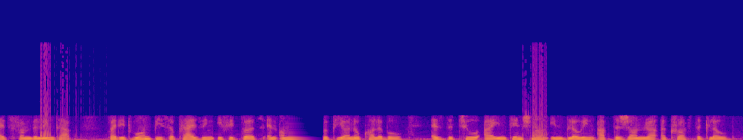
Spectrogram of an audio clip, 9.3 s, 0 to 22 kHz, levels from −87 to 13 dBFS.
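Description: A gritty burst of crackle tears across the audio from 0.51 to 1.33 s, and a shorter one from 6.54 to 6.84 s. This is processor overload crackle: the processor fell behind and missed dozens of deadlines in quick succession, each on a very short buffer of under a millisecond, and each miss left a tiny hard-edged hole of silence. Packed together, those holes read as tearing rather than separate clicks. At 3.62 s the sound stalls into a fading continuation of itself that ends in about 50 ms of silence before resuming at 4.07 s. This is a call audio freeze, likely from packets arriving late and the jitter buffer running dry. About 425 ms is filled in, nothing is lost, and everything afterwards plays that much later. All of this sits on a narrowband call path with nothing above 4 kHz, which fits G.711 mu-law at 64 kbps.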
